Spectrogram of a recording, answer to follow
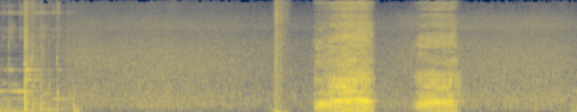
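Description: The percussive tail of a short intro jingle ends in the first second. About four seconds in, a brief burst is followed by two loud, drawn-out, voice-like cries, each under a second long, from the soundtrack of an animated TV commercial.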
